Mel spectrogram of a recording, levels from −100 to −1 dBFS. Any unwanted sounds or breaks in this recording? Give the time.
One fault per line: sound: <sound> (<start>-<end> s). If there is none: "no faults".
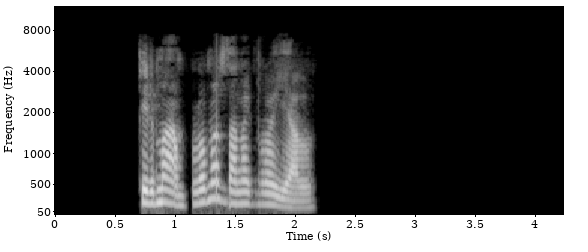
no faults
